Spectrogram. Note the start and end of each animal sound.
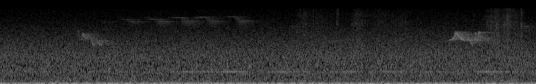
0.0s-5.4s: Red-eyed Vireo (Vireo olivaceus)
1.0s-2.7s: Blackburnian Warbler (Setophaga fusca)

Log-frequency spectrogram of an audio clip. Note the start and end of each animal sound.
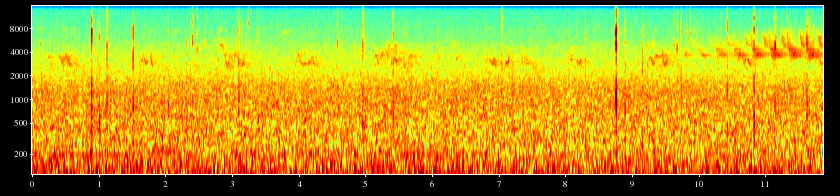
0.0s-10.9s: Red-eyed Vireo (Vireo olivaceus)
9.5s-11.9s: Ovenbird (Seiurus aurocapilla)

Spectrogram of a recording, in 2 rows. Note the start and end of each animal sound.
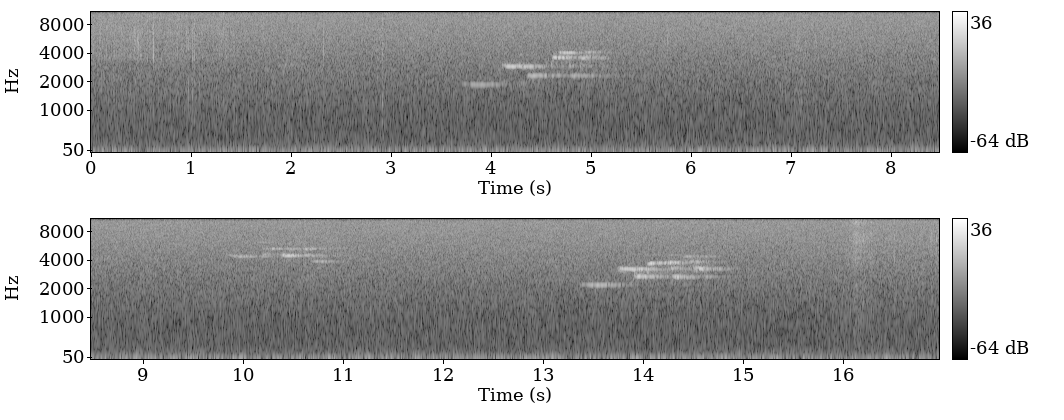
3.5s-5.4s: Hermit Thrush (Catharus guttatus)
9.8s-11.2s: Hermit Thrush (Catharus guttatus)
13.2s-15.0s: Hermit Thrush (Catharus guttatus)

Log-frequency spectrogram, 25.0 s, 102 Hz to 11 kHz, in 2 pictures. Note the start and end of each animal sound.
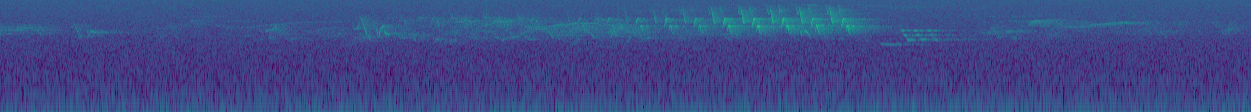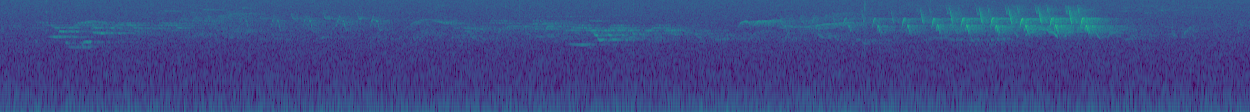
0.0s-0.7s: Veery (Catharus fuscescens)
0.0s-25.0s: Red-eyed Vireo (Vireo olivaceus)
2.0s-3.4s: Eastern Wood-Pewee (Contopus virens)
2.6s-6.6s: Rose-breasted Grosbeak (Pheucticus ludovicianus)
3.5s-8.8s: Ovenbird (Seiurus aurocapilla)
4.8s-6.0s: Eastern Wood-Pewee (Contopus virens)
4.9s-6.6s: Veery (Catharus fuscescens)
8.7s-9.8s: Wood Thrush (Hylocichla mustelina)
10.2s-11.8s: Eastern Wood-Pewee (Contopus virens)
10.3s-11.9s: Ovenbird (Seiurus aurocapilla)
12.8s-14.6s: Veery (Catharus fuscescens)
13.0s-13.8s: Wood Thrush (Hylocichla mustelina)
13.1s-14.0s: Eastern Wood-Pewee (Contopus virens)
14.1s-15.3s: Blackburnian Warbler (Setophaga fusca)
14.6s-16.5s: Ovenbird (Seiurus aurocapilla)
16.5s-17.5s: Eastern Wood-Pewee (Contopus virens)
17.4s-19.7s: Veery (Catharus fuscescens)
17.9s-19.1s: Wood Thrush (Hylocichla mustelina)
19.8s-21.0s: Eastern Wood-Pewee (Contopus virens)
20.1s-21.1s: Black-throated Blue Warbler (Setophaga caerulescens)
20.8s-23.8s: Ovenbird (Seiurus aurocapilla)
23.5s-24.7s: Blackburnian Warbler (Setophaga fusca)

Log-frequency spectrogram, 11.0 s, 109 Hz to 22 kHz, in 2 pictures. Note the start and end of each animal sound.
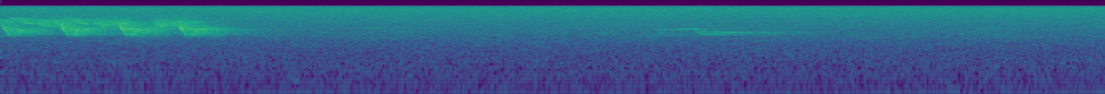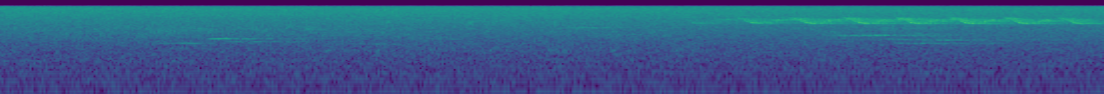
0.0s-1.3s: Ovenbird (Seiurus aurocapilla)
3.1s-4.0s: Wood Thrush (Hylocichla mustelina)
6.2s-7.0s: Wood Thrush (Hylocichla mustelina)
9.1s-11.0s: Black-and-white Warbler (Mniotilta varia)
9.6s-10.4s: Wood Thrush (Hylocichla mustelina)

